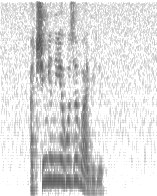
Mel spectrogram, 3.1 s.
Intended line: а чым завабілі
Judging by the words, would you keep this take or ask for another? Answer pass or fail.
fail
